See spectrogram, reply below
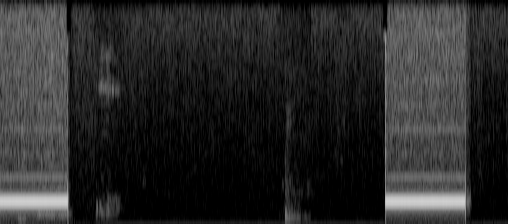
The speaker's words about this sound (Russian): Пожалуйста, подождите, пока мы переведем ваш вызов на первого освободившегося представителя.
